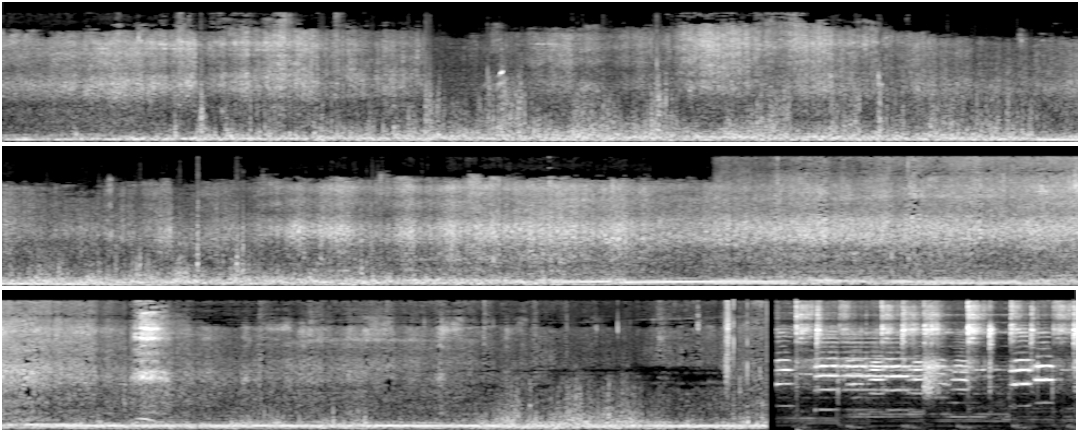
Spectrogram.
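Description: Road traffic passing below a footbridge: vehicle engines humming and tyres on the road, with wind on the microphone. About a second before the end it cuts abruptly to music.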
